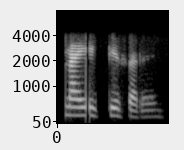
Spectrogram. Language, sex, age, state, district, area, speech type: Marathi, female, 18-30, Maharashtra, Gondia, rural, conversation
